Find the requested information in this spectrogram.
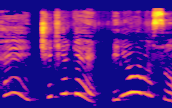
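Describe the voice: A woman's put-on character voice, extremely high in pitch with big pitch swings, a slightly mellow tone and a slow pace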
